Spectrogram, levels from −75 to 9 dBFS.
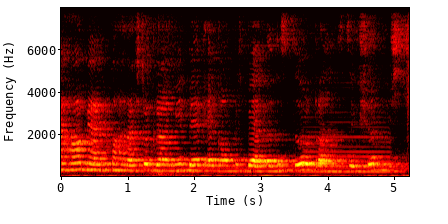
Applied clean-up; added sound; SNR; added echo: none; Bowed string instrument; 19 dB; reverberation time 0.9 s.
